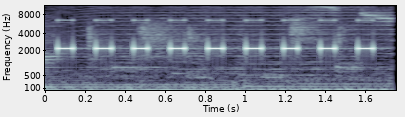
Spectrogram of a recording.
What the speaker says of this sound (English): the alarm on my bracelet suddenly began to ring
